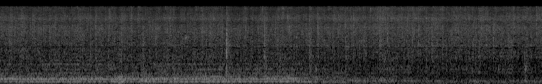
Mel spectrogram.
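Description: Shredded collard greens sizzling steadily as they sauté in hot olive oil and garlic in a cast-iron pan.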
